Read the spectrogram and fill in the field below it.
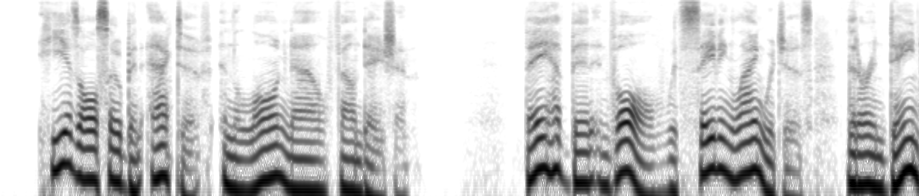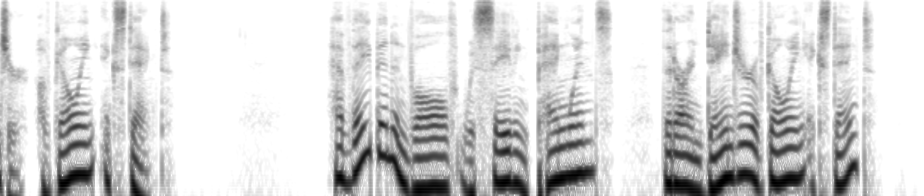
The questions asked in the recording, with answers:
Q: Have they been involved with saving penguins that are in danger of going extinct?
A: No, they haven't been involved with saving penguins that are in danger of going extinct.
